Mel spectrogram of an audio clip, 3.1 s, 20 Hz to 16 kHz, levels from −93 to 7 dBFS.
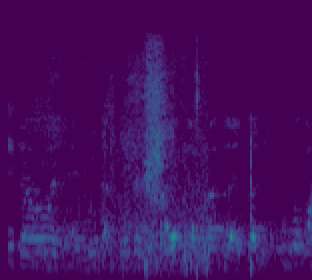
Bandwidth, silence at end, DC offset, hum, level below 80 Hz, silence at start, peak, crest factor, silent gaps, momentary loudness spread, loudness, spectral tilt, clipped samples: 11 kHz; 0 s; under 0.1%; none; under -90 dBFS; 0.1 s; -40 dBFS; 22 dB; none; 15 LU; -59 LUFS; -2 dB/octave; under 0.1%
